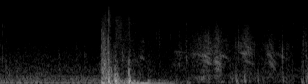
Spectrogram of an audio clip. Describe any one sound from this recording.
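An explosion booms nearby with a rumble.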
